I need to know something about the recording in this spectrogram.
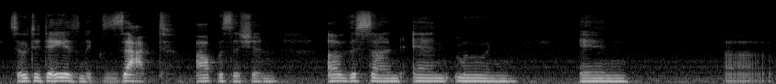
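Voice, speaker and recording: Croaky low-voiced woman rambling slowly. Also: mellow, slight background noise. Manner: rambling, hesitant, many fillers. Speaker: astrologer. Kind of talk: casual rambling vlog.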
